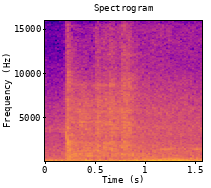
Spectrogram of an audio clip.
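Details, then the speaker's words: Maruti Suzuki Gypsy starting after repair on about 10 litres of fuel, in neutral: short self-crank, fires right away, rpm flares up then settles to steady idle; normal healthy start. "हाँ RPM एकदम ऊपर फिर नीचे, यही चीज तो मैं चाहता था भाई साहब।"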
